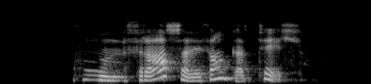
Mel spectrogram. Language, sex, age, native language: Icelandic, female, 50-59, Icelandic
